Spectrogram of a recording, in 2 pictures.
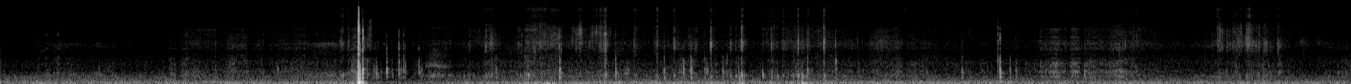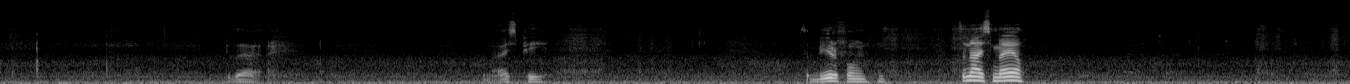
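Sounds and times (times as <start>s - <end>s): rustling handling noise: 1.6s - 15.3s, 19.0s - 21.2s, 26.0s - 27.0s.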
